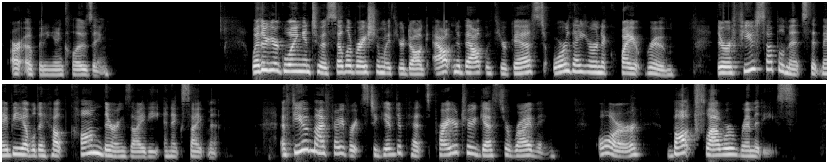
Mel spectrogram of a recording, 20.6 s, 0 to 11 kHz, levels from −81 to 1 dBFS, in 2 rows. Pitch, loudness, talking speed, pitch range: 210 Hz, -15 LUFS, 170 wpm, 185-245 Hz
